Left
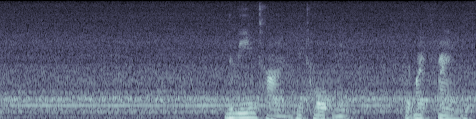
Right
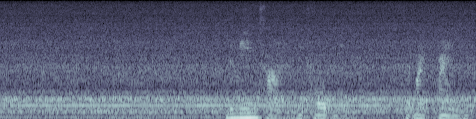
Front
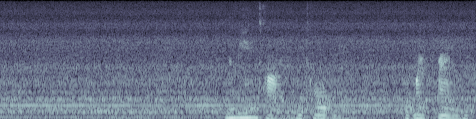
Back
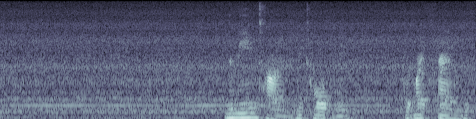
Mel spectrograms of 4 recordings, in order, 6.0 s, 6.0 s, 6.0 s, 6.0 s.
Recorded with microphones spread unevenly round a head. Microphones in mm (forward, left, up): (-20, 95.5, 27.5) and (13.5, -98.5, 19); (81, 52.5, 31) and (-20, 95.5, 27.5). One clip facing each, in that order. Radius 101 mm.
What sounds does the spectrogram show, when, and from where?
2.8 s a man speaking: 70° left, 8.5 m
